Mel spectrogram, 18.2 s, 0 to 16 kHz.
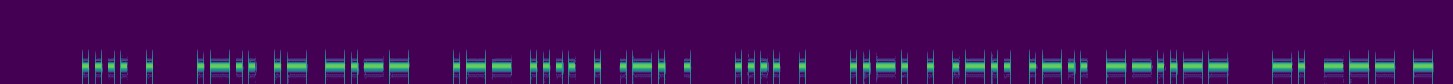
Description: Morse code, heard as a keyed tone, about 15 wpm, 700 Hz. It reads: HE LAY WHERE HE FELL, NOT
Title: A Sound Of Thunder 15wpm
